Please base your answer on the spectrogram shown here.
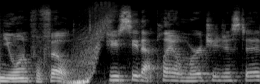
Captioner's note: slide whooshing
